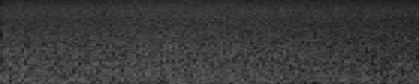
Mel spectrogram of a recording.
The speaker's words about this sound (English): You are alone on a beautiful beach. Enjoying yourself and breathing to the sounds of the ocean.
